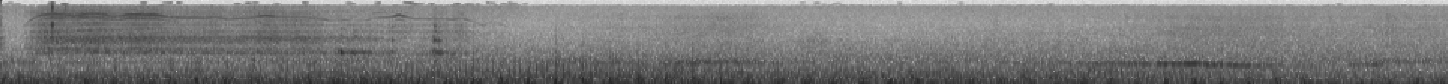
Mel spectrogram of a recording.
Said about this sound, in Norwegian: Rasstedet ligger langt fra veiforbindelse, og det er vanskelig å få fraktet inn letemannskap og utstyr. Da kommer det mange helikopter på en gang.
